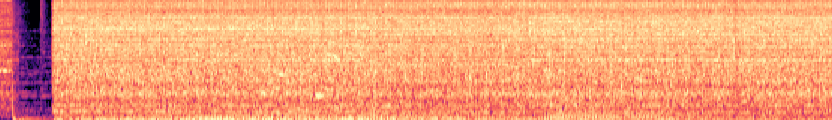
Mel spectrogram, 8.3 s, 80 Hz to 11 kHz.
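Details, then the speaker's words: BMW X3 with M54 engine at idle; uneven, loping idle with a soft stumble from misfires on cylinders 1 and 2, caused by two bad ignition coils, one dead and not firing, the other cracked and leaking spark. "So we found out that we have two bad ignition coils, one that is dead and not firing at all, and the other is cracked and leaki"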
